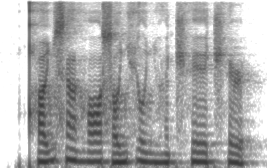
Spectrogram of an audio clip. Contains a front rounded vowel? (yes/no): no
